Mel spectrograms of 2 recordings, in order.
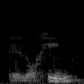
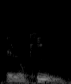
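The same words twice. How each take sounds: First: The middle consonant is an h sound. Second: The middle consonant is a k sound. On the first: "pronuncian Elohim" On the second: "lo que hacen es poner una, una Kuf"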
